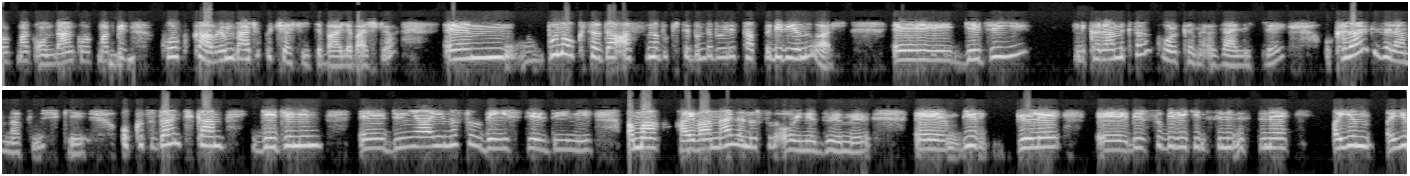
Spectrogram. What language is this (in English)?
Turkish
